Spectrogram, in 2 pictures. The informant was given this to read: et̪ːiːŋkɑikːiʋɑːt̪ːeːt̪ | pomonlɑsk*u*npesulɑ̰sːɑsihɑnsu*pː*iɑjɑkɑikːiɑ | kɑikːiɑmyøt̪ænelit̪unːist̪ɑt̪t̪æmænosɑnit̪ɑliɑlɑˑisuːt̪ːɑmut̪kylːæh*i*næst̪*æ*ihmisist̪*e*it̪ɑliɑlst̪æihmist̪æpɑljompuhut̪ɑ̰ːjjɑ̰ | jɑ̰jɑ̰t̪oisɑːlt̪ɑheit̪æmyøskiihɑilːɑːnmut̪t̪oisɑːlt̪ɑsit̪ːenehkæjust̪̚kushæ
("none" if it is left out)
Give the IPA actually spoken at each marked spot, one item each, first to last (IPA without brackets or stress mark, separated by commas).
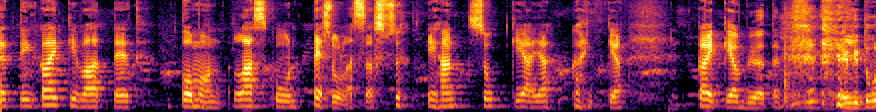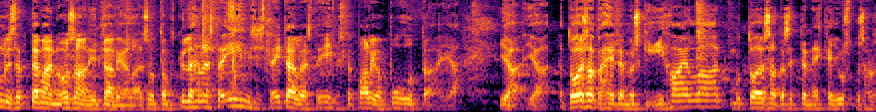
uː, kː, æ, æ, æ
